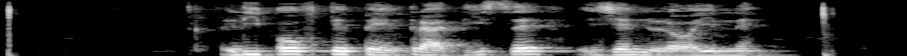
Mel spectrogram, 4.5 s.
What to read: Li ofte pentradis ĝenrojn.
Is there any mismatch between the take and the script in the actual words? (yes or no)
no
